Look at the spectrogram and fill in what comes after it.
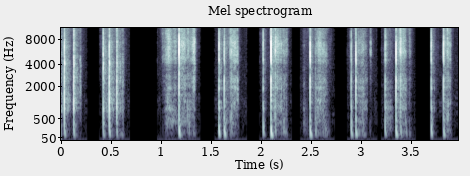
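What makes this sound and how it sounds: Fingertips and nails tap the top and sides of a small, hollow printed cardboard box held close to the microphone. Quick clusters of short, dry taps repeat with brief silences between them, each with a bright, papery click over a soft hollow thump that stops almost at once.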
